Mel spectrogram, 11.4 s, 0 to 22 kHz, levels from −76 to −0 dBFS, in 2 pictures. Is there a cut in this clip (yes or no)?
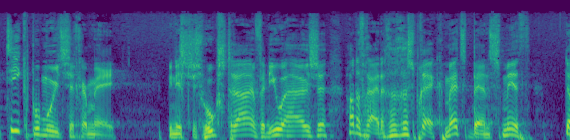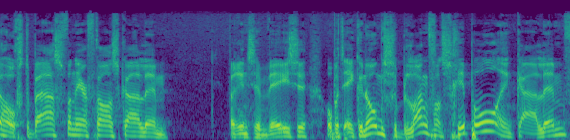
no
